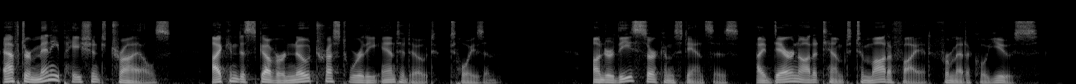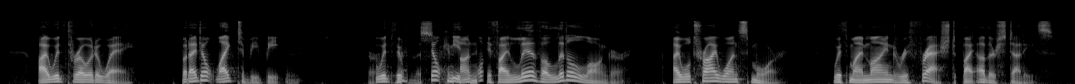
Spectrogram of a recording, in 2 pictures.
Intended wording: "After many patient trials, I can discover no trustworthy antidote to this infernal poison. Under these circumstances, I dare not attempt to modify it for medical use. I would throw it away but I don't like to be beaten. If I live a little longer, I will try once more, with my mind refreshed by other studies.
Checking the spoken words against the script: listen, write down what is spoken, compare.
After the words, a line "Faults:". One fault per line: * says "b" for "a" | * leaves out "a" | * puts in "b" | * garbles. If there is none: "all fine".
"After many patient trials, I can discover no trustworthy antidote to poison. Under these circumstances, I dare not attempt to modify it for medical use. I would throw it away but I don't like to be beaten. [garbled] If I live a little longer, I will try once more, with my mind refreshed by other studies.
Faults:
* leaves out "this infernal"
* garbles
